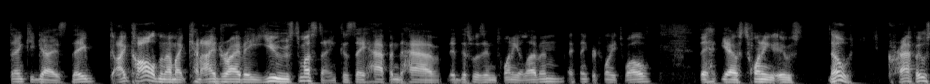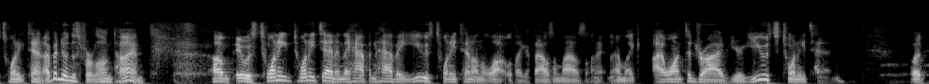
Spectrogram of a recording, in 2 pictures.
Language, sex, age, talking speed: English, male, 20-39, 260 wpm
